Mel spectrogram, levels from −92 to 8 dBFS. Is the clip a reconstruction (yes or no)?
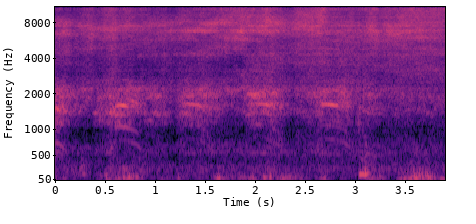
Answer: yes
